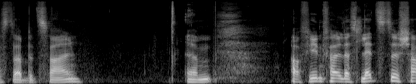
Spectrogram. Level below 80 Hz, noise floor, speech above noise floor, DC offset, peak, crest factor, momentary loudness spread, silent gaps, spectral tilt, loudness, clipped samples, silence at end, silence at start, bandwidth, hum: -58 dBFS; -57 dBFS; 38 dB; under 0.1%; -2 dBFS; 20 dB; 16 LU; none; -4.5 dB/octave; -19 LUFS; under 0.1%; 0 s; 0 s; over 20 kHz; none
